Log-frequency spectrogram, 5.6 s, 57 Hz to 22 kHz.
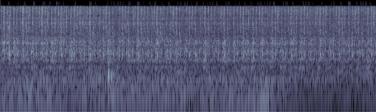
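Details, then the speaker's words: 2016 Renault Twingo 1.0 petrol after clearing fault codes, with some components still disconnected: uneven, slightly lumpy idle with a faint wobble in its rhythm; rough idle, cause not yet found. "so the car is running a little bit rough at the moment but I want to sort these out before I put everything back in"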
